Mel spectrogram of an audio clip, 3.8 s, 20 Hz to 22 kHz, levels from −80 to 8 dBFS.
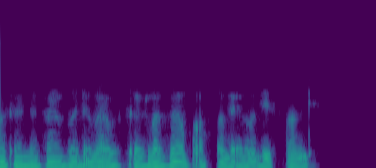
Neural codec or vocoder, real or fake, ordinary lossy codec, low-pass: codec, 32 kHz, 1.9 kbps, SNAC; fake; AAC, 16 kbps; 7.2 kHz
